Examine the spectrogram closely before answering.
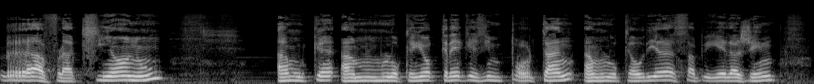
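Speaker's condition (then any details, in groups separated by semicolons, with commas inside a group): Down syndrome; congenital, born with it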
